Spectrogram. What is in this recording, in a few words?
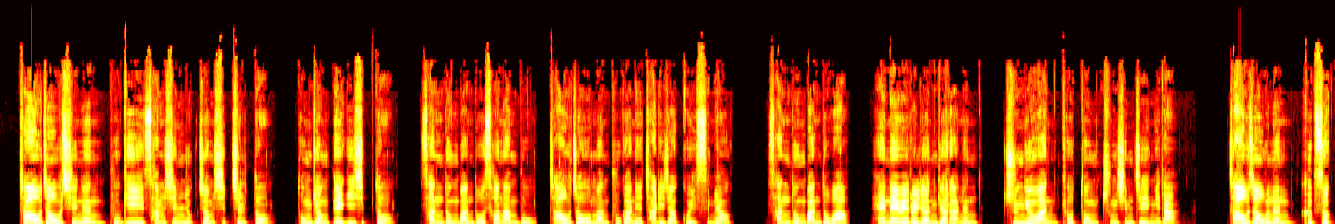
MALE KOREAN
